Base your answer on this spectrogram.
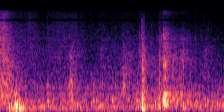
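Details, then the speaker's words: Short, low gurgling rumbles from an adult's stomach, loud hunger growling against faint room noise, despite having eaten that day: stomach growling (borborygmi). "Hungry? Yes, that's you can hear my stomach. When I'm hungry, it's loud. I apologise."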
